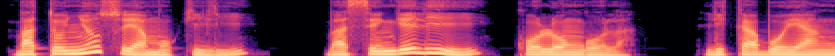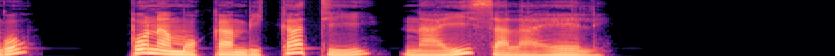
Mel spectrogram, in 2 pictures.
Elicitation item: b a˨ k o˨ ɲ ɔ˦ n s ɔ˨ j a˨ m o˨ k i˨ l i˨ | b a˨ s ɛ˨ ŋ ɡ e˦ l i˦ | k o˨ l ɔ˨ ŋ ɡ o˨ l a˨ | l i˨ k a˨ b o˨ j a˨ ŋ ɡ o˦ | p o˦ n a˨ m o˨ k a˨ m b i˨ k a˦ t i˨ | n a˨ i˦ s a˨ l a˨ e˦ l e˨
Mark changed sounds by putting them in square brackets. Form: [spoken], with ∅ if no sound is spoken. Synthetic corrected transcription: b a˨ [t] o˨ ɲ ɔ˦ n s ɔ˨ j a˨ m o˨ k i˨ l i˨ | b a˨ s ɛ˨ ŋ ɡ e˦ l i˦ | k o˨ l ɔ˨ ŋ ɡ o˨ l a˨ | l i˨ k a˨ b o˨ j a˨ ŋ ɡ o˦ | p o˦ n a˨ m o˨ k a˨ m b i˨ k a˦ t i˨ | n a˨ i˦ s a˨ l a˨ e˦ l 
